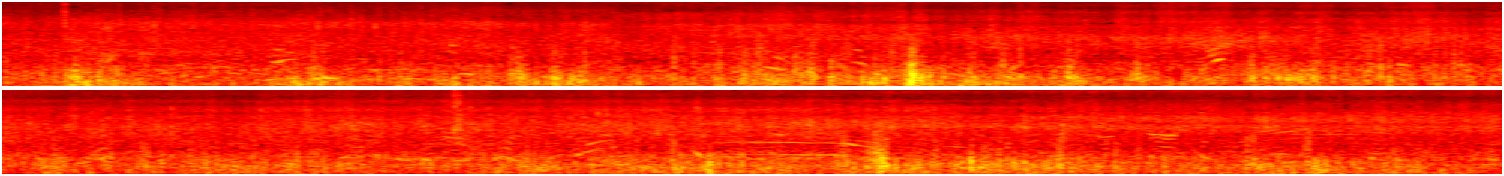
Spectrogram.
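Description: Crowd chatter: many voices talking at once, none close enough to make out, with wind rumbling on the microphone.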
